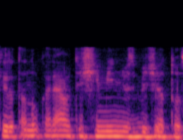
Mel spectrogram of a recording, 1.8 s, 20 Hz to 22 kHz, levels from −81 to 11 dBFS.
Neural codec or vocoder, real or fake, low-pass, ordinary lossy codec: none; real; 5.4 kHz; MP3, 48 kbps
